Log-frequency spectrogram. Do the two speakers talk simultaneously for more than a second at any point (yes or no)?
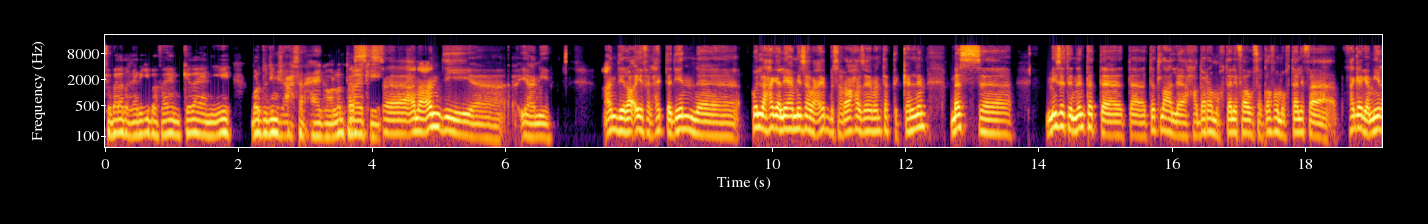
no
